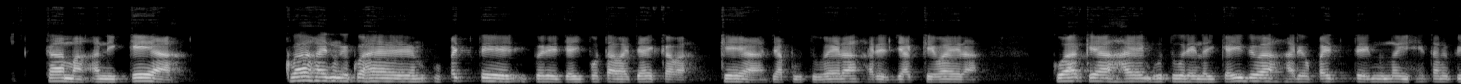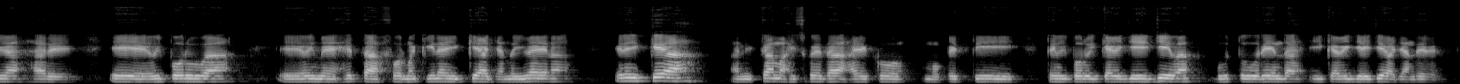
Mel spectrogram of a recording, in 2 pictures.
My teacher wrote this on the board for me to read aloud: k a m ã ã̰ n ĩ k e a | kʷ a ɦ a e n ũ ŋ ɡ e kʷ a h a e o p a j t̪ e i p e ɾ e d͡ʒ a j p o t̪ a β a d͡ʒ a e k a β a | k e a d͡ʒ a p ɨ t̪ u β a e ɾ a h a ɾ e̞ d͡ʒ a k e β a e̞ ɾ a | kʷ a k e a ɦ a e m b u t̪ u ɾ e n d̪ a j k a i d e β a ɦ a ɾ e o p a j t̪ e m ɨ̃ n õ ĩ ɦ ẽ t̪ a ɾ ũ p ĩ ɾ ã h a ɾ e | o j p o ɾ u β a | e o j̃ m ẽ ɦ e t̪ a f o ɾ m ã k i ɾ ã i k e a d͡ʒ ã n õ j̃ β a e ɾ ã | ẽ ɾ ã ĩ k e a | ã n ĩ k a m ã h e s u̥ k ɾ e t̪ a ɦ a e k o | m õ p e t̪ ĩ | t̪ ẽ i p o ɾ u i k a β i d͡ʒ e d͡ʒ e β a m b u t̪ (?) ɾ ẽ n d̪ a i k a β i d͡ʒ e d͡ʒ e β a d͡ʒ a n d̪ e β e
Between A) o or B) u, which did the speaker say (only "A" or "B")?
B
